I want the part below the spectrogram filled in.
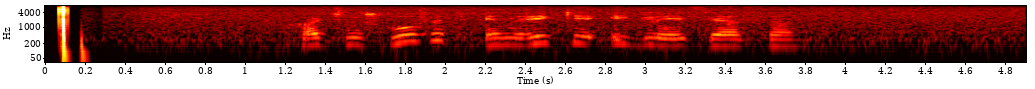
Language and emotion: Russian, neutral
